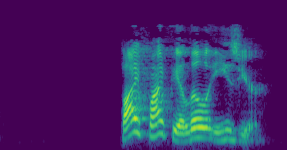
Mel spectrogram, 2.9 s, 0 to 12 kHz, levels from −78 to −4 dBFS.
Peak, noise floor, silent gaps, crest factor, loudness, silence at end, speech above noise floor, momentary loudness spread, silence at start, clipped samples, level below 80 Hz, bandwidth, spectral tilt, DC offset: -2 dBFS; under -90 dBFS; none; 20 dB; -18 LUFS; 0.3 s; over 72 dB; 11 LU; 1.25 s; under 0.1%; -76 dBFS; 7.4 kHz; -4.5 dB/octave; under 0.1%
